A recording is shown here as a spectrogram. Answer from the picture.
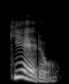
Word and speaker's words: quiero: When you have Q, U plus I, the Q, U sound like a K. Qui, quiero. And this R is a bit difficult. almost sounds more like a D than an R. Say it like a D, but place your tongue further back on your palate.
